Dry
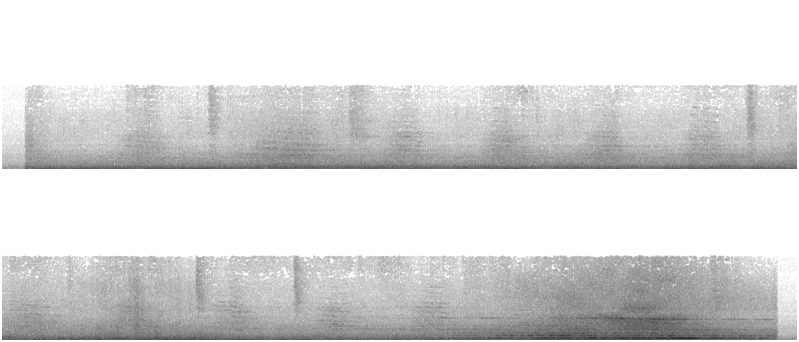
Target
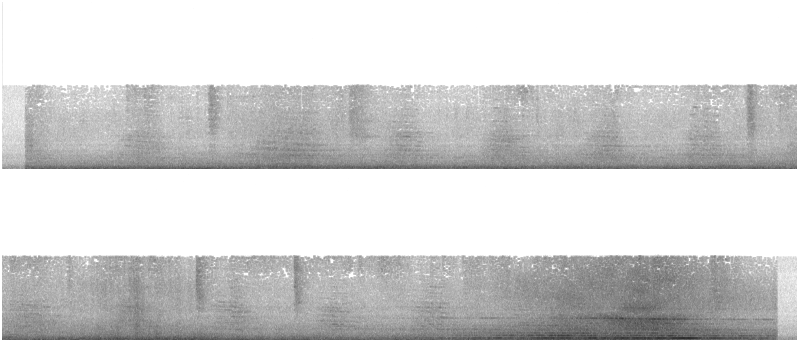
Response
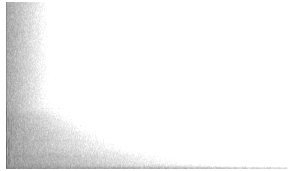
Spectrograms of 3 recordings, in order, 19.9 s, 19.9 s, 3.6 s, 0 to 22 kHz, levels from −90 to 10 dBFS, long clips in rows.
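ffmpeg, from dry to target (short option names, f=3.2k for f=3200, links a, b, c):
-af "aemphasis=mode=production:type=50kf"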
